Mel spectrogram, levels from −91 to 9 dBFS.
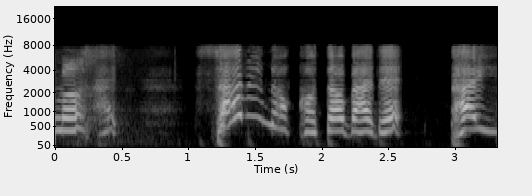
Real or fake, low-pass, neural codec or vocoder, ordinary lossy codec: real; none; none; none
